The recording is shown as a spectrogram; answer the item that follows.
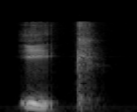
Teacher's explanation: in parts of eastern England, especially around Norfolk, people pronounced that word with a hard K sound at the end. So they said eke, usually spelled I-K.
